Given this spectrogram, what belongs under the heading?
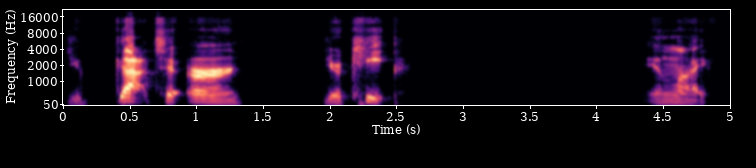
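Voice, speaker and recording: Young guy podcaster ranting, gravelly voice, trips over his words, dry close sound. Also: medium pitch, extremely slow, bright, forceful tone, dry recording. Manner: stumbling, repeats words, swears, gets heated. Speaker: podcast host. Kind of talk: casual ranting commentary, reading news aloud.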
